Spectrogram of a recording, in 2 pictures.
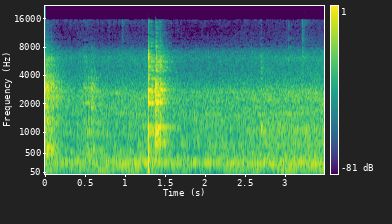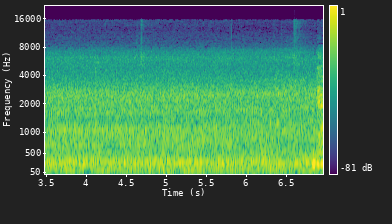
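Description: A lid set down on a cooking pot of motor dal over a medium gas flame, one sharp metallic clink near the start, then a low steady hum of the burner.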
